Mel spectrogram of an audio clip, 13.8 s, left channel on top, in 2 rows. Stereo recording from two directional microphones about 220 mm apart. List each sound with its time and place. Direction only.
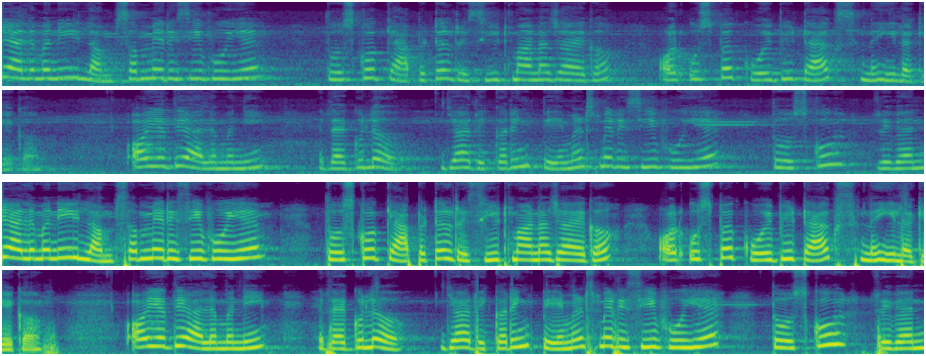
0.0 s a woman's voice: 45° right (ahead or behind)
